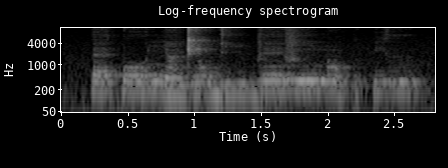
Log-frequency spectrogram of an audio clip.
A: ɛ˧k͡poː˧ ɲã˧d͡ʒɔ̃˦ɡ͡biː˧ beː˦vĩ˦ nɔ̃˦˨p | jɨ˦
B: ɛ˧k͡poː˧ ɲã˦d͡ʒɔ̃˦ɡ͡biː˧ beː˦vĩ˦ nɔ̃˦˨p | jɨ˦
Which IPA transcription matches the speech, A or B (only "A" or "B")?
A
